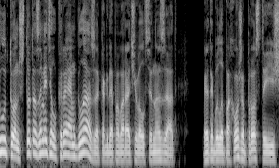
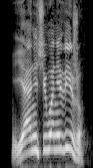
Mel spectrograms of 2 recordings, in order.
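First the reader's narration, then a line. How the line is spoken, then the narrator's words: Shouted. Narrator (Russian): крикнул он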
